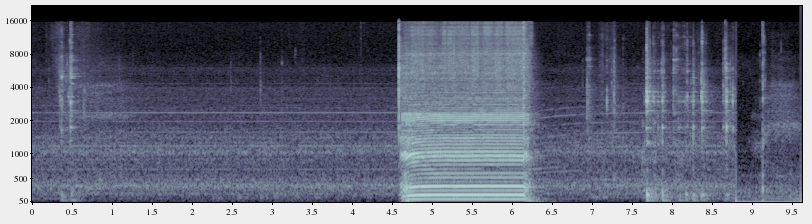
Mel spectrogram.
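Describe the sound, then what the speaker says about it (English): A loud, steady mechanical whirring of a Proskit desoldering gun's vacuum pump sucking solder runs for about one and a half seconds then winds down, amid quiet ticks and clicks. "The Proskit features a vacuum pump which continuously sucks for as long as you hold the trigger."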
